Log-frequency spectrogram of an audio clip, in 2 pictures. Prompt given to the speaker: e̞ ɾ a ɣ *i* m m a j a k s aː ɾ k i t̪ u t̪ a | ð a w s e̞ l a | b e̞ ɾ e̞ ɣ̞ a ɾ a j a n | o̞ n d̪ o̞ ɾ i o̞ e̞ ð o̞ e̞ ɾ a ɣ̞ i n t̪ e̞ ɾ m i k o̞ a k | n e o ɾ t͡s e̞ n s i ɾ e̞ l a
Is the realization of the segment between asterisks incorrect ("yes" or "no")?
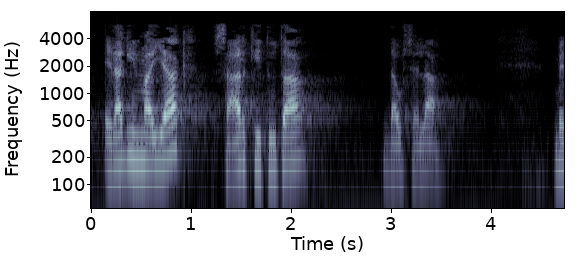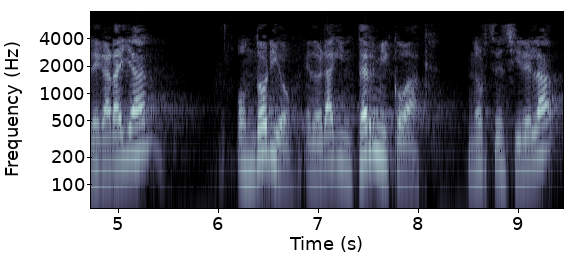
no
